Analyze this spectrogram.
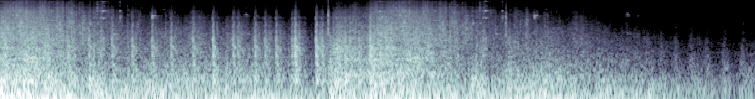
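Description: A helicopter's rotor thumps and roars overhead.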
